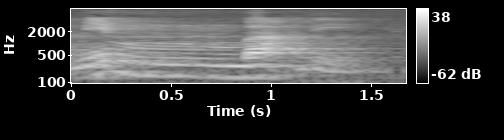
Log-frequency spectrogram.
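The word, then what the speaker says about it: مِنْ بَعْدِ: bacaan iqlab itu sendiri Nun ini kita jadi ganti dengan game ya jadi Bacanya adalah mimba'di ya ini adalah untuk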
